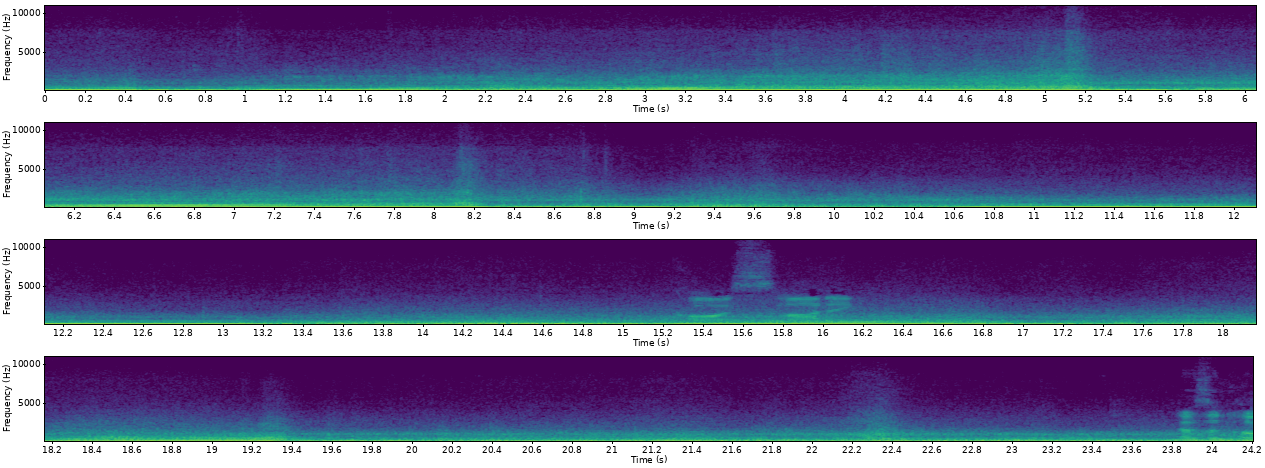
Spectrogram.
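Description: A car accelerates hard up Spaghetti Hill in a time trial on wet roads, its engine climbing in pitch through repeated gear shifts, loud and close from inside the car, with someone talking over it now and then.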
